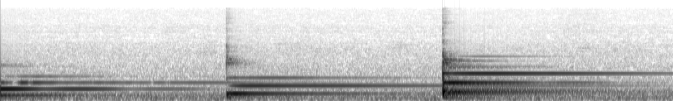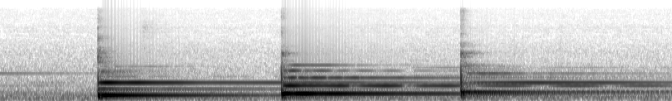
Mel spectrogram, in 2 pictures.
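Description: Axiom C-sharp Celtic handpans, one of stainless steel and one of nitrided steel, struck by hand one note at a time in a note-for-note comparison of their sustain. Six notes sound, each a clear ringing tone with overtones that fades slowly.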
